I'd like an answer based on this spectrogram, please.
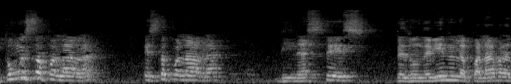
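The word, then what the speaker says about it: δυνάστης: Y pongo esta palabra, dinastés, de donde viene la palabra dinastía. Aquí está en griego, aquí es como lo podemos pronunciar, dinastés.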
